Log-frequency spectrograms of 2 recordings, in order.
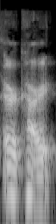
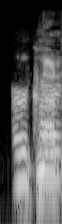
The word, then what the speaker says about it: Urquhart: It's Urquhart. Not Urquhart.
